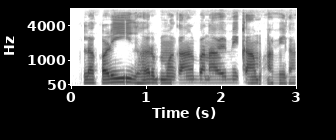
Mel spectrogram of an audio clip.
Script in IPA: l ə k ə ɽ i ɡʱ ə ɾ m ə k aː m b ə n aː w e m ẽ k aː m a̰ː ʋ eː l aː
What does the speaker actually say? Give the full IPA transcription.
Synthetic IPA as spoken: l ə k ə ɽ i ɡʱ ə ɾ m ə k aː n b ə n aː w e m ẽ k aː m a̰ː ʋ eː l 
